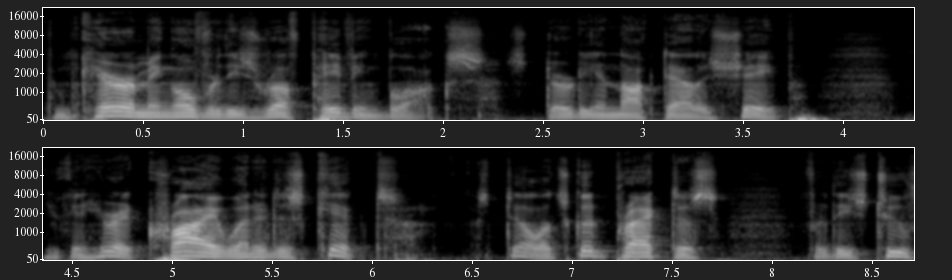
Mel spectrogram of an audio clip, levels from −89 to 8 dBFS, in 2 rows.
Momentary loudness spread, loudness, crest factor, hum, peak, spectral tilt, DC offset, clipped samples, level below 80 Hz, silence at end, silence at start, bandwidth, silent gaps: 18 LU; -27 LUFS; 22 dB; none; -6 dBFS; -6 dB/octave; under 0.1%; under 0.1%; -40 dBFS; 0 s; 0.05 s; 18.5 kHz; none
